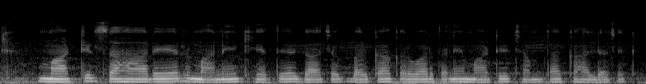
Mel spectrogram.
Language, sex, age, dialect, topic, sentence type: Magahi, male, 46-50, Northeastern/Surjapuri, agriculture, statement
